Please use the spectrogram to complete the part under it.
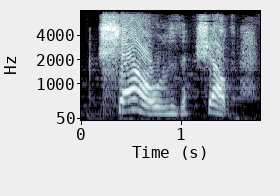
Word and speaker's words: shelves: 好，下面这个书架架子 shelf，它的复数就是 shel，把 F 变成 VES，读作 shelves。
